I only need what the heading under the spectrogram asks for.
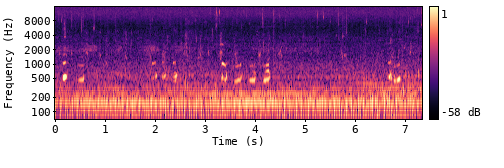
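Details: Whooper swans on a marsh in late February, around 2 pm, take turns calling, trading short, honking bugle notes scattered across several seconds over a steady low engine drone.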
